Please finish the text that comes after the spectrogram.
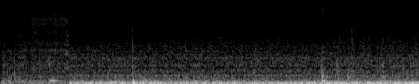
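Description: A 1979 Mercedes 6.9 engine fires up after a short start and settles into a steady, close, low rumbling idle that runs on evenly.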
